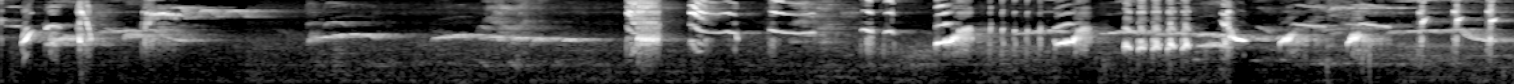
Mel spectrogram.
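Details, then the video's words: Orange-headed thrush singing: long level whistles give way to a busy medley of clipped chirps, rising slurs and rapid stuttering notes. "Anis Merah"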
